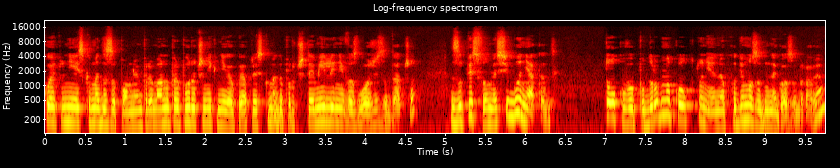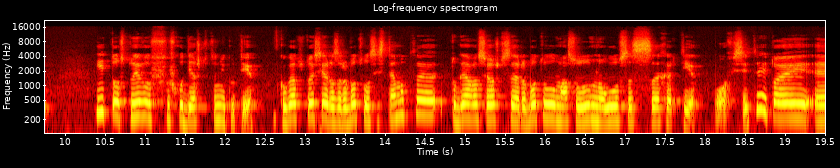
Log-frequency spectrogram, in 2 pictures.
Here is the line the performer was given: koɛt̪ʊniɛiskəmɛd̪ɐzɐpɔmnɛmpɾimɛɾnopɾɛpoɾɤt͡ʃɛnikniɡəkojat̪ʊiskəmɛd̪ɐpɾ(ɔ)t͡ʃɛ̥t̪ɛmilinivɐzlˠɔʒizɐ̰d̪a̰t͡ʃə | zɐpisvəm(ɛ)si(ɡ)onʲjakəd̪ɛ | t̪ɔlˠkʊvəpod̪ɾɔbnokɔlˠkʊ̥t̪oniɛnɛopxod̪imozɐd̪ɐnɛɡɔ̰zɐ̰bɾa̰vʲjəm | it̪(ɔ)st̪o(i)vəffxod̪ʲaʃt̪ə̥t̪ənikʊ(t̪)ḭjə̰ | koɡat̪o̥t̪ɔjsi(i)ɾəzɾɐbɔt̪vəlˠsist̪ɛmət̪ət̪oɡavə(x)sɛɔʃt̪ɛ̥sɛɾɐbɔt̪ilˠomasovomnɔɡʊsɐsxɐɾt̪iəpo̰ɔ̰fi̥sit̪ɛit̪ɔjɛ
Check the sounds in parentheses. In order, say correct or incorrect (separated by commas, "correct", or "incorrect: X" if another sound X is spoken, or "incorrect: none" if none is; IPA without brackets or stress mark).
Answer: incorrect: o, correct, correct, correct, correct, correct, incorrect: ɛ, incorrect: f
